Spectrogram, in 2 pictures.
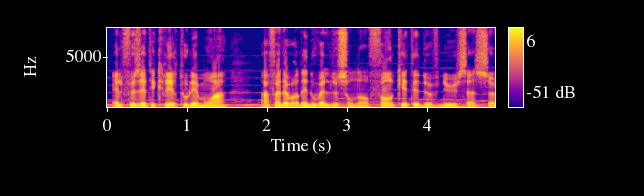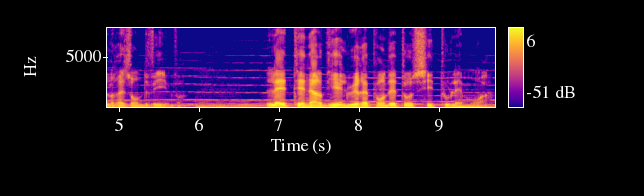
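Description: A man giving measured, expressive scripted narration of a classic story. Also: sits low, soft background music.

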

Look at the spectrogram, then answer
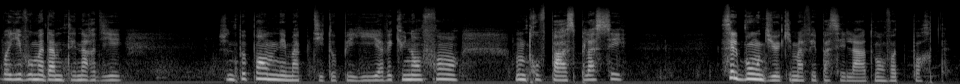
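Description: A woman's voice: mid-range voice, normal speed, natural voice. Woman playing an imploring young mother. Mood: pleading. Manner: earnest, imploring. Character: poor young widowed mother, pleading and earnest. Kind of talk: audio drama acting.

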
